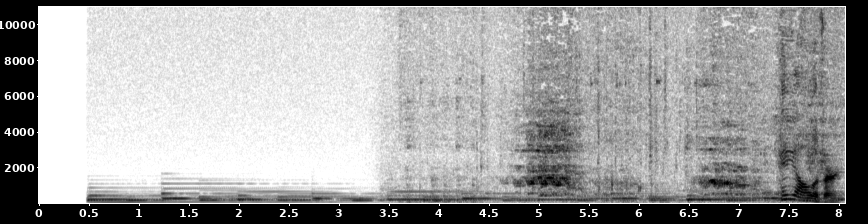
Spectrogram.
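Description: A horse whinnies loudly near the end, its shrill, wavering neigh rising above steady background noise, with hooves clip-clopping and a low sustained tonal hum throughout.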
